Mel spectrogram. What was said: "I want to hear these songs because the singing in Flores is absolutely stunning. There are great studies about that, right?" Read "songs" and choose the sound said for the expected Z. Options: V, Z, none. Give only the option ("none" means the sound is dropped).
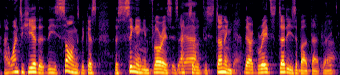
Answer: Z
